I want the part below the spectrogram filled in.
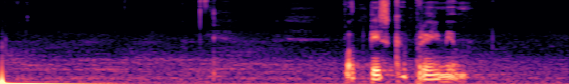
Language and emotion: Russian, sad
